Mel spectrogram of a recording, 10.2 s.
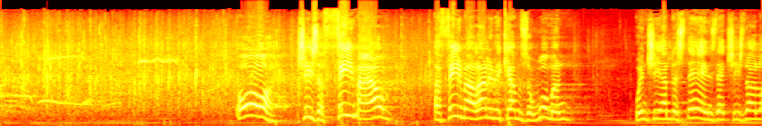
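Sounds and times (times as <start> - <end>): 
audience applause: 0.0 - 6.5
speech: 3.2 - 7.7, 8.5 - 10.1.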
